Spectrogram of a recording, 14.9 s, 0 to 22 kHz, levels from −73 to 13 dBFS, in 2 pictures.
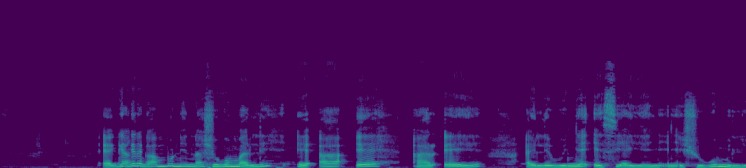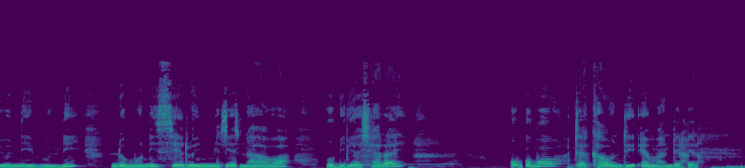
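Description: Speech, with six short garbled flutters at 1.22–1.42 s, 6.58–6.77 s, 9.62–9.82 s (right after "o ntomomi isiet o"), 10.86–10.95 s, 12.56–12.77 s (just before "te kaonti") and 14.24–14.44 s (after "te kaonti"). These are frames out of order: two adjacent runs of about 93 ms each (about 46 ms at 10.86 s) play with their halves exchanged. Unlike a dropout or repeated frames, no time goes missing and nothing plays twice.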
